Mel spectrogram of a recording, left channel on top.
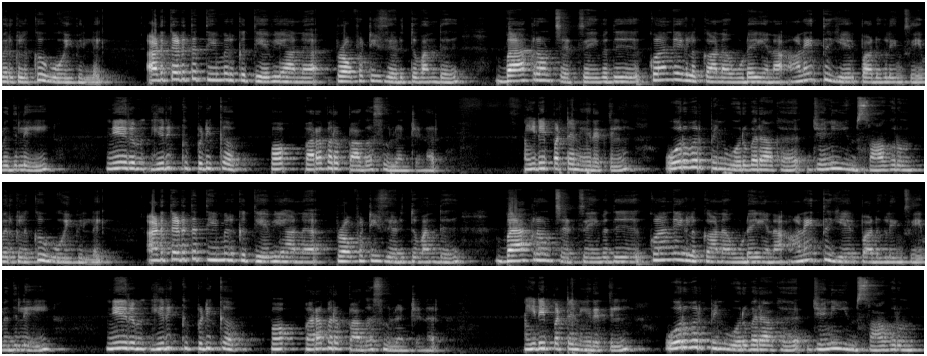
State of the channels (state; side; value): normal; both; correlation 0.41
